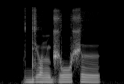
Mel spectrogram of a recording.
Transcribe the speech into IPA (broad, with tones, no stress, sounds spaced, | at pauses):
dʲ o˨ n d͡ʒ uː˨ ʃ ɨ˨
